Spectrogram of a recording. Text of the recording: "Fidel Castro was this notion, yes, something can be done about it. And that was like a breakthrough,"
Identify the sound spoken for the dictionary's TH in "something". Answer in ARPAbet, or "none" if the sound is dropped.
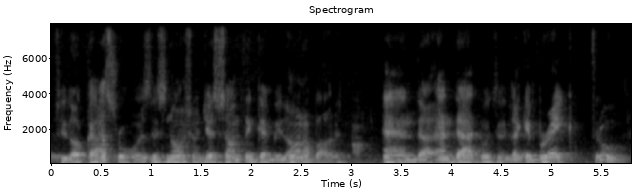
TH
